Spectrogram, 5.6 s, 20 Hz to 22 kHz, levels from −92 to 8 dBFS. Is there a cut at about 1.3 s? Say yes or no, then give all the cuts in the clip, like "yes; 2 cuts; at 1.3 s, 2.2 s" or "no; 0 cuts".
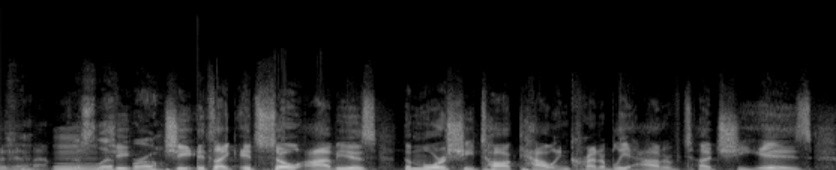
yes; 1 cut; at 1.3 s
